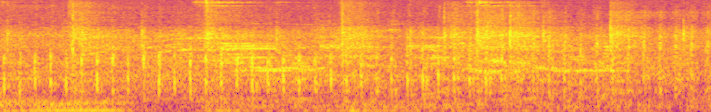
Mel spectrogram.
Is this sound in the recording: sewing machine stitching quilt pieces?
no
